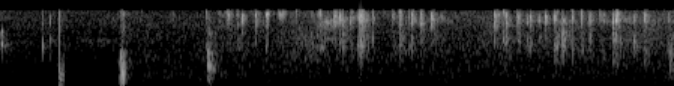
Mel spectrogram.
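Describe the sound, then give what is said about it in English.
Rapid clicking of keys on a computer keyboard as someone types into a chat room, irregular bursts of typing with a few heavier strokes, fairly quiet, no voices. “I'm actually typing it into the chat room right now.”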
